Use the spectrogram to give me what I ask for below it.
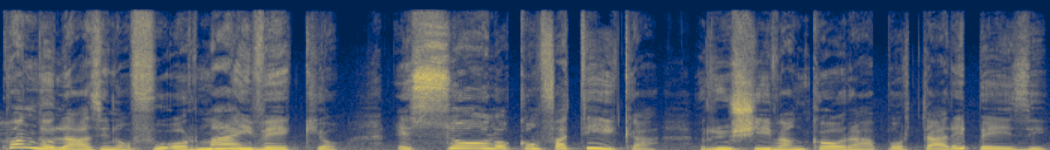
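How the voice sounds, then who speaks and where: A woman reading a fairy tale aloud as storyteller, slow and expressive. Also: mid-range voice.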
